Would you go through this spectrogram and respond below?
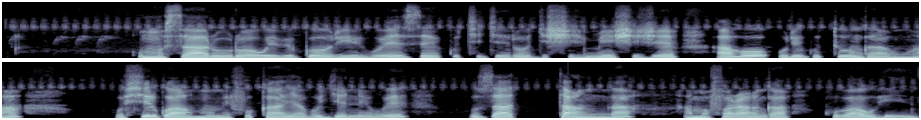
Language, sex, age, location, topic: Kinyarwanda, female, 25-35, Musanze, agriculture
